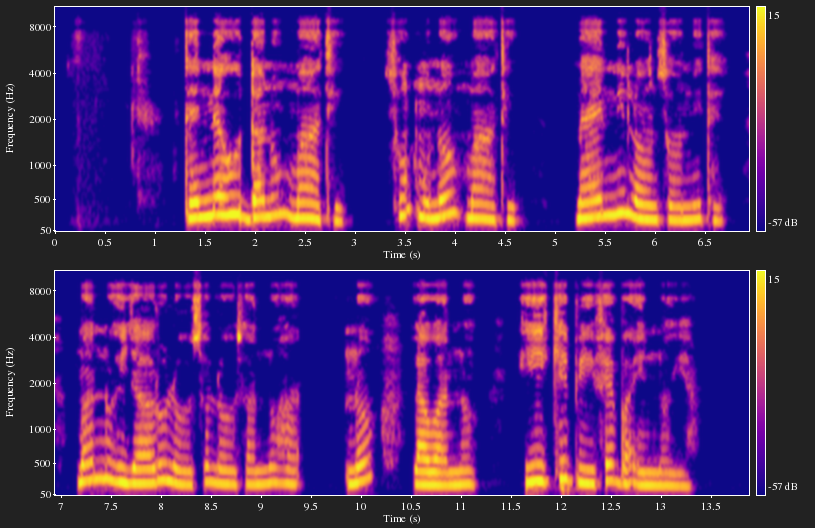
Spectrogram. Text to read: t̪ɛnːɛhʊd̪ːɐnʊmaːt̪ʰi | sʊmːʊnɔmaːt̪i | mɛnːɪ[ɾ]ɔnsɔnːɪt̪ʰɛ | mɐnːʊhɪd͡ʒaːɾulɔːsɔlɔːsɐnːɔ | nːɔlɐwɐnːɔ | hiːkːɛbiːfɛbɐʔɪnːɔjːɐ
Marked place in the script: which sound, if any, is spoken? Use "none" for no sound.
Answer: l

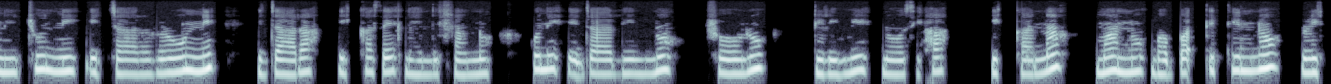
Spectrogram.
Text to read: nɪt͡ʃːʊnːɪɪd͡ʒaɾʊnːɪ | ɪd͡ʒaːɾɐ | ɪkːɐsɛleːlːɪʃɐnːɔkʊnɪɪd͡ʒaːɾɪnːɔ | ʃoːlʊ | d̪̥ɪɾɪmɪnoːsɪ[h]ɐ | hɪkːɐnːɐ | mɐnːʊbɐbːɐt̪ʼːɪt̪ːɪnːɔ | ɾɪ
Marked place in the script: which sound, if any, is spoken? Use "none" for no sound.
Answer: h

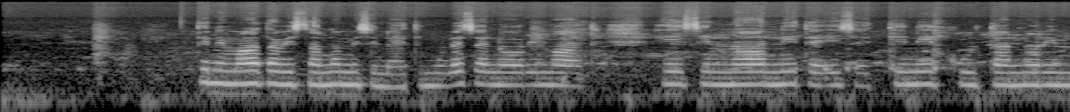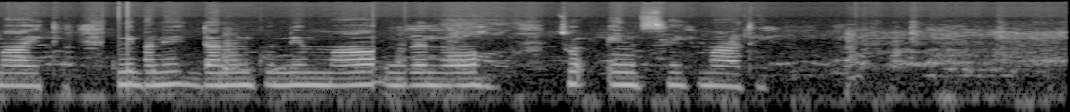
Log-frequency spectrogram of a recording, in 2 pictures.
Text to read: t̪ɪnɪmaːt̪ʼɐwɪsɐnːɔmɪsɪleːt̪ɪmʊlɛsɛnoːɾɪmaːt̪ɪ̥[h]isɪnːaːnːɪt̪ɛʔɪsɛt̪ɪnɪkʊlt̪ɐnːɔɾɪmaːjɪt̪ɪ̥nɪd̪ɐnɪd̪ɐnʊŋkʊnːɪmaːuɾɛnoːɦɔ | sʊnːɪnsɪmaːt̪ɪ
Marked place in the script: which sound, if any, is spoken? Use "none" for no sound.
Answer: h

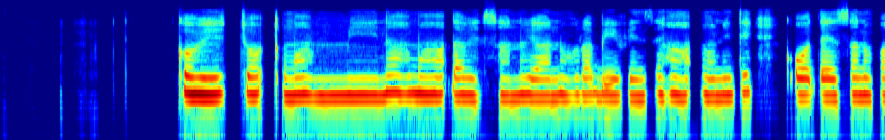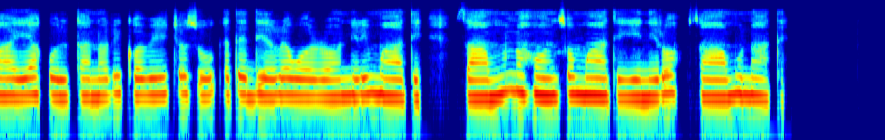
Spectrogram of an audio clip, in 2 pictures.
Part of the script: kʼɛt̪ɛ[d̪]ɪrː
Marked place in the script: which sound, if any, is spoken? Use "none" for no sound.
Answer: d̪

